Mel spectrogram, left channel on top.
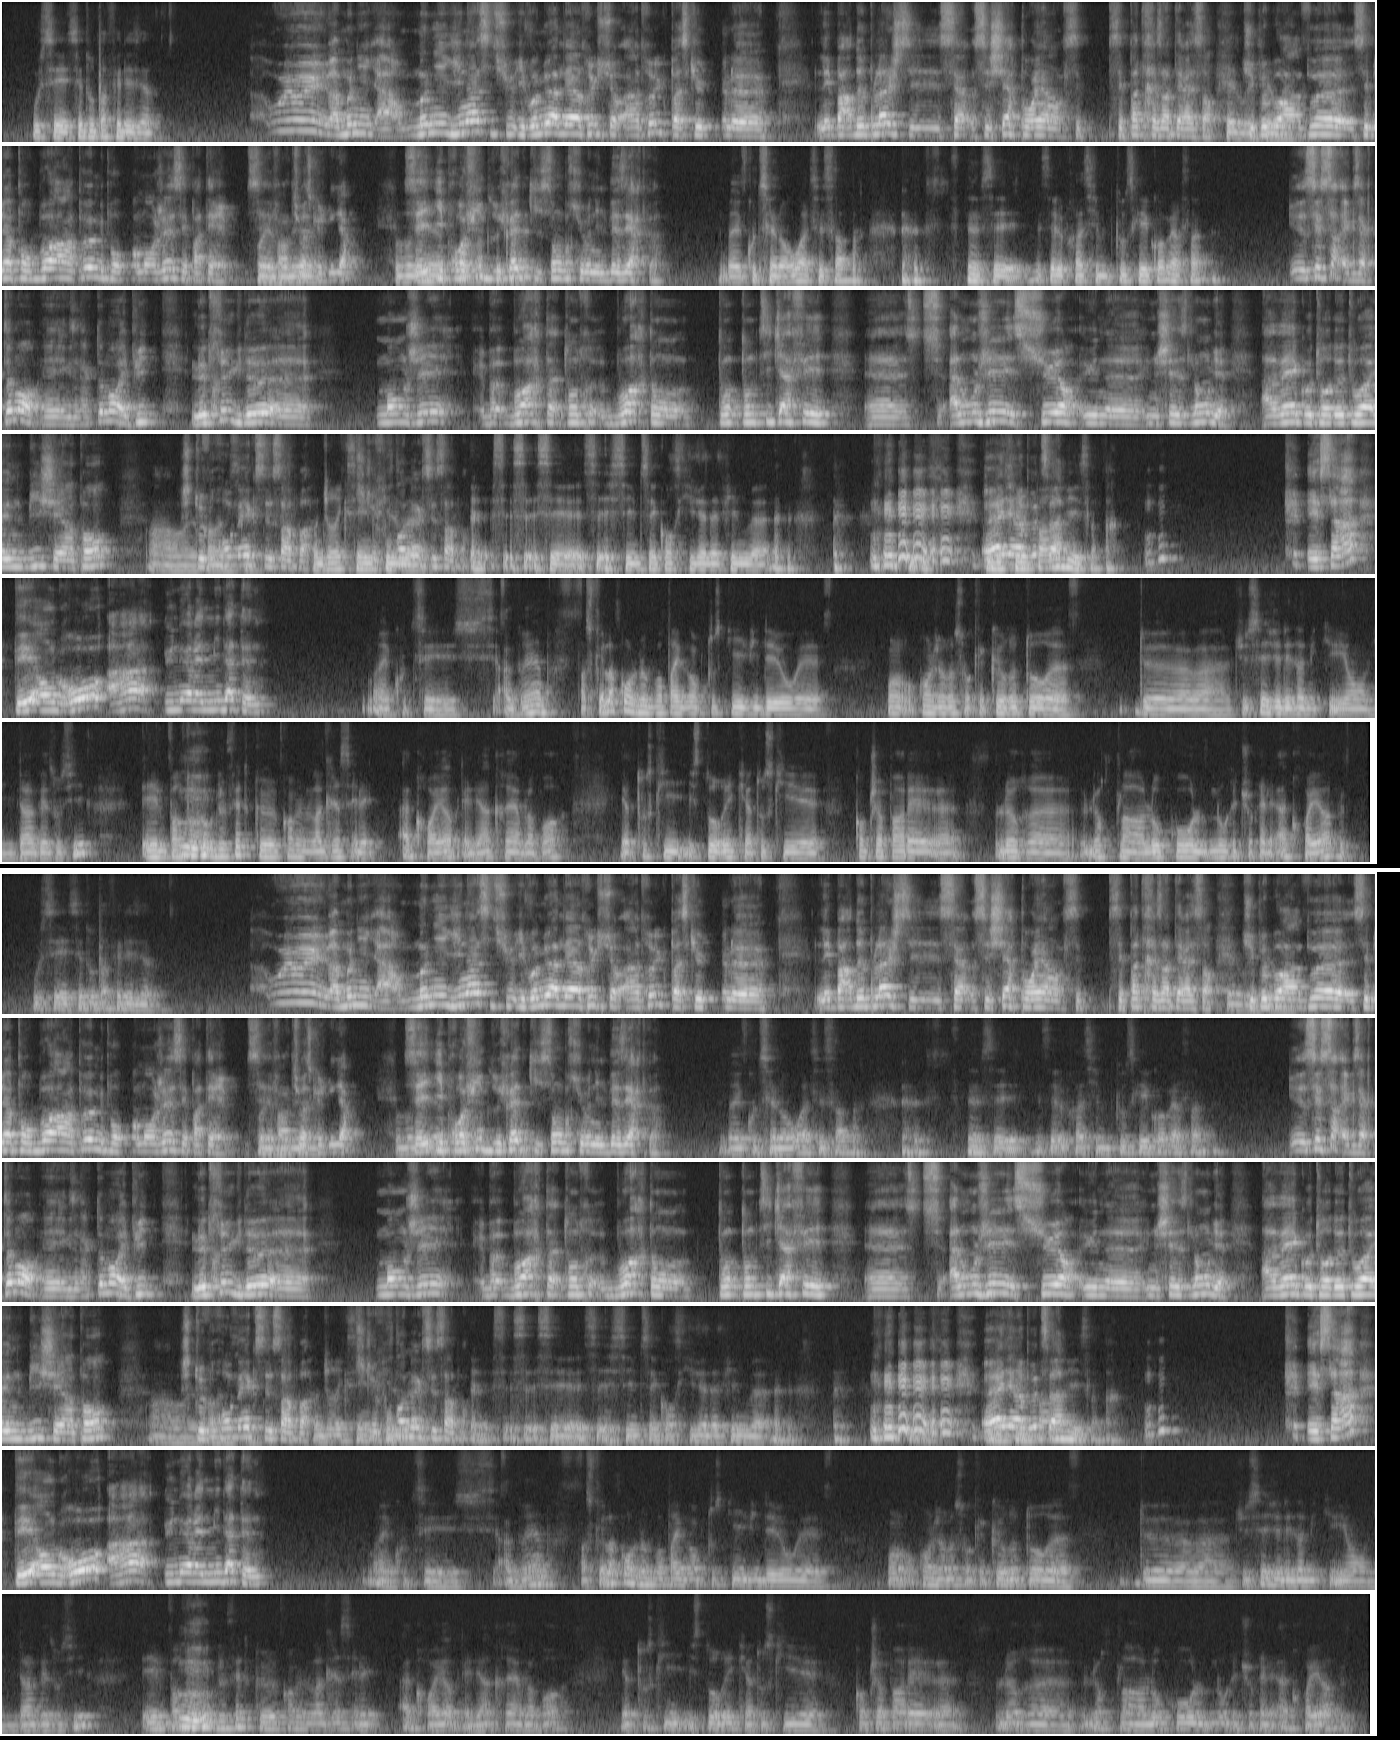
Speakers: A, on the left; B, in the centre.
A: Ou c'est c'est tout à fait désert?
B: Oui oui, oui. ah, Moni. Alors Moni Egina, si tu, il vaut mieux amener un truc sur un truc parce que le, les bars de plage c'est c'est c'est cher pour rien. C'est c'est pas très intéressant.
A: C'est vrai,
B: Tu
A: c'est
B: peux boire
A: vrai.
B: un peu, c'est bien pour boire un peu, mais pour manger c'est pas terrible. C'est
A: Oui, vaut
B: enfin
A: mieux,
B: tu vois ce que je veux dire.
A: vaut
B: C'est
A: mieux
B: ils
A: prendre
B: profitent
A: un truc
B: du fait
A: avec.
B: qu'ils sont sur une île déserte quoi.
A: Bah écoute, c'est normal, c'est ça. <laughs> C'est c'est le principe de tout ce qui est commerce, hein.
B: Et C'est ça, exactement, et- exactement. Et puis le truc de, euh, manger, euh, bo- boire ta- ton, tru- boire ton, ton, ton petit café euh, s- allongé sur une, euh, une chaise longue avec autour de toi une biche et un pan,
A: Ah ouais,
B: je te
A: quand
B: promets
A: même, c'est.
B: que c'est sympa.
A: On dirait que c'est
B: Je
A: une
B: te
A: film.
B: promets
A: euh,
B: que c'est sympa.
A: euh, c'est c'est- c'est- c'est- c'est une séquence qui vient d'un film euh, <laughs>
B: <laughs> Ouais,
A: qui, qui décrit
B: il y a
A: le
B: un peu
A: paradis,
B: de ça.
A: ça.
B: <laughs> Et ça, t'es en gros à une heure et demie d'Athènes.
A: Ouais, écoute, c'est c'est agréable. Parce que là, quand je vois par exemple tout ce qui est vidéo et quand, quand je reçois quelques retours. de, euh, bah, tu sais, j'ai des amis qui ont envie de la Grèce aussi, et ils me parlent
B: Mhm.
A: toujours du fait que quand même la Grèce, elle est incroyable, elle est agréable à voir. Il y a tout ce qui est historique, il y a tout ce qui est, comme tu as parlé, euh, leur, euh, leurs plats locaux, leur nourriture, elle est incroyable.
